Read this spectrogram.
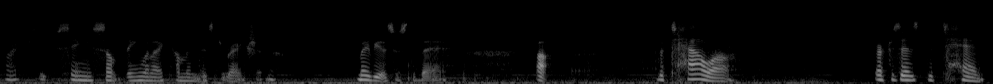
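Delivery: ordinary delivery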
